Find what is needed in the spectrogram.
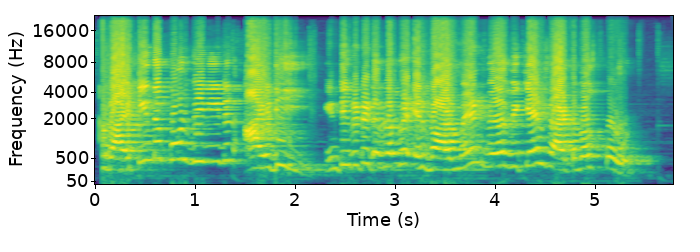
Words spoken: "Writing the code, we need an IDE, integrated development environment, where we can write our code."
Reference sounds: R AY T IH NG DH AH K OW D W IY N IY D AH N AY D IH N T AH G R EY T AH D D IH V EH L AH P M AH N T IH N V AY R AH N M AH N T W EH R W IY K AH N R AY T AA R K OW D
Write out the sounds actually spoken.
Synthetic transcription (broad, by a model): R AY T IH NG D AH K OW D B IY N IY D AH N AY D IH N T AH G R EY T AH D D IH V EH L AH P M AH N T IH N V AY R AH N M AH N T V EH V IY K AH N R AY T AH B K OW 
